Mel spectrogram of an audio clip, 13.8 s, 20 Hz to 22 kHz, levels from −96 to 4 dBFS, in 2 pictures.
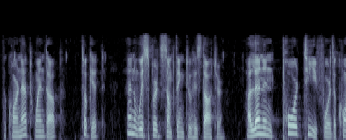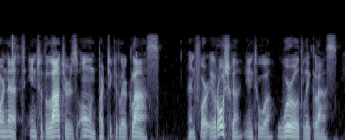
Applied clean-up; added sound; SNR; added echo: none; none; none; none.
